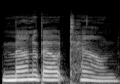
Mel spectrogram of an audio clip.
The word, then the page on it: man-about-town: American English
